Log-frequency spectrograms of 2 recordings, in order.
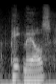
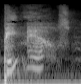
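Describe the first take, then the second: First: It is said in a normal voice. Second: It is said in a whisper.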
